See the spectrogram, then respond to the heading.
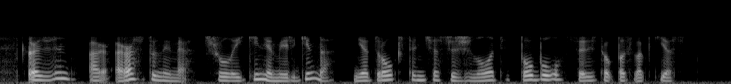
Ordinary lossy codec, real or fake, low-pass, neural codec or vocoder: AAC, 32 kbps; fake; 3.6 kHz; autoencoder, 22.05 kHz, a latent of 192 numbers a frame, VITS, trained on many speakers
